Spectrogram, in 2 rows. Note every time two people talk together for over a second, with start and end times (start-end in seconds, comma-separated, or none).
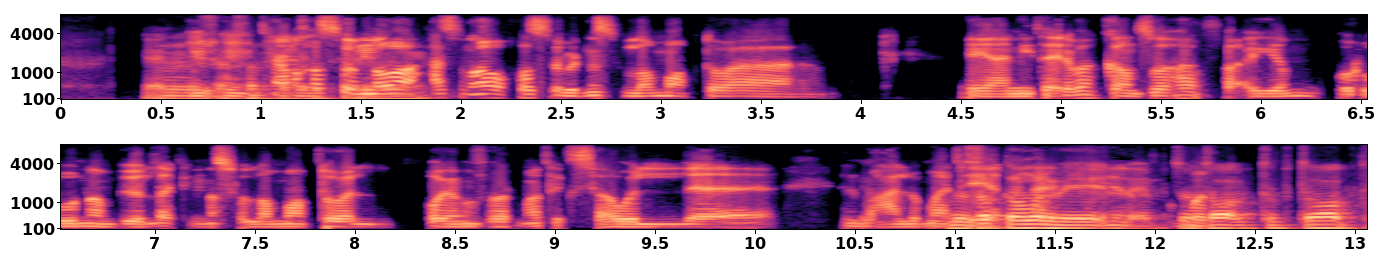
0.5-1.9, 10.9-12.3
